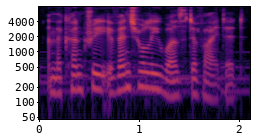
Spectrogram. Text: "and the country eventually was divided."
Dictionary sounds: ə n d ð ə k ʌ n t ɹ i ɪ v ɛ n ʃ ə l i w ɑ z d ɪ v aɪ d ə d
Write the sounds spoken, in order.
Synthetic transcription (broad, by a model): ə n ð ə k ʌ n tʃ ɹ i ɪ v ɛ n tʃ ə l i w ɑ z d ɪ v aɪ d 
